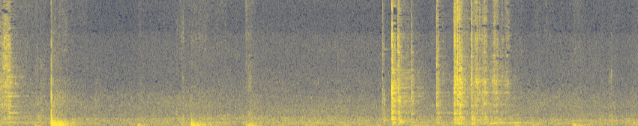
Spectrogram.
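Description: Long steel tape measure blade knocking and rattling against a steel workbench: a sharp knock about a second in, a couple of lighter taps, then a burst of metallic clatter and scraping about five to seven seconds in.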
